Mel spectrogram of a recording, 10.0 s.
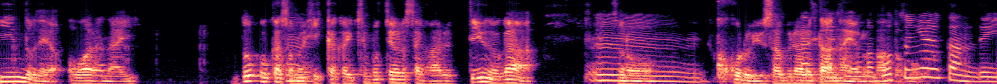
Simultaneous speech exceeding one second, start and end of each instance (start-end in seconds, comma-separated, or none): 8.0-9.3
